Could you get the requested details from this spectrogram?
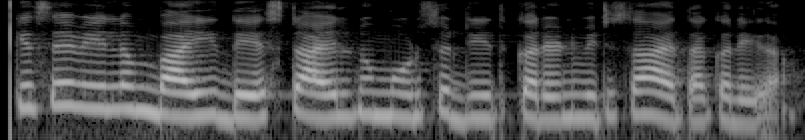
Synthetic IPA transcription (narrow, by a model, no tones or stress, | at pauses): kɪseːʋiːləmbaːiːd̪eːsʈaːilnũːmʊɽsəd͡ʒiːt̪kəɾəɳʋɪt͡ʃsəɦaːjt̪aːkəɾeːɡa̰ː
